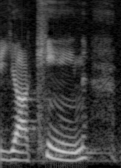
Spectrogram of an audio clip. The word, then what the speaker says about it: Jachin: Now, the Hebrew pronunciation of Jachin is actually Yakin, but we're just going to pronounce the J of the English translation, okay?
